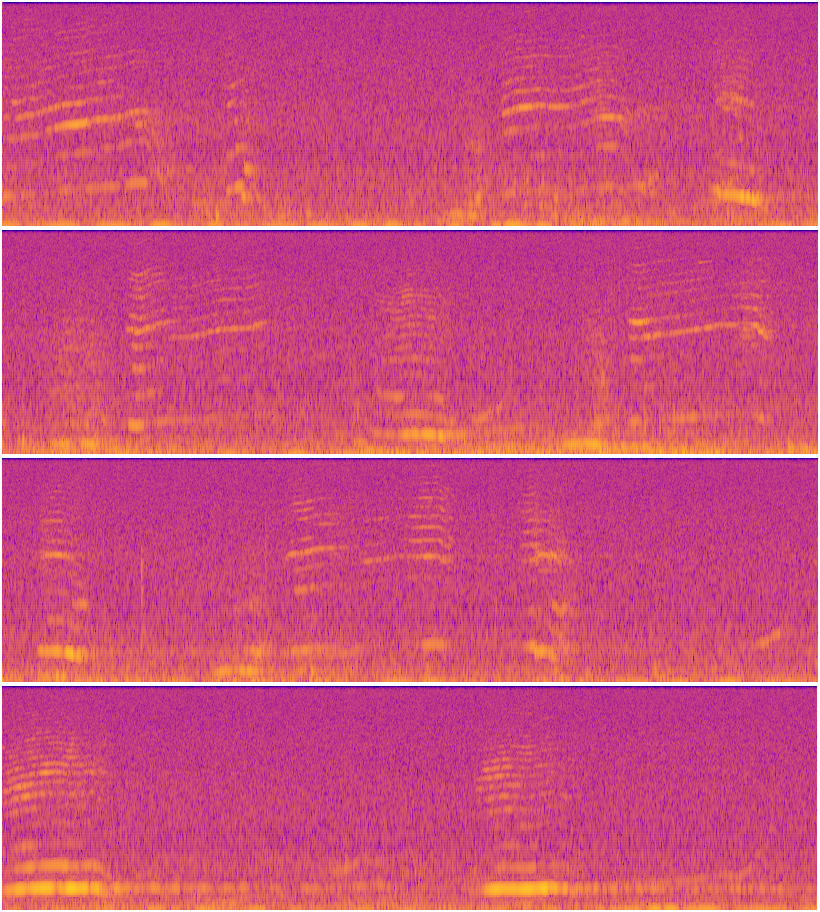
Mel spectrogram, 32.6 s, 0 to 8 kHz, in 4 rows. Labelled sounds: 0.0	1.5	humpback whale, 0.93 to 5.5 kHz
5.0	6.3	humpback whale, 1.4 to 3.9 kHz
7.1	7.5	humpback whale, 0.80 to 2.3 kHz
9.4	10.8	humpback whale, 0.80 to 4.8 kHz
11.9	12.5	humpback whale, 0.80 to 3.3 kHz
14.4	15.9	humpback whale, 1.7 to 5.4 kHz
16.7	17.1	humpback whale, 1.9 to 3.4 kHz
19.1	22.0	humpback whale, 1.2 to 5.7 kHz
24.4	25.3	humpback whale, 0.80 to 4.0 kHz
29.2	29.8	humpback whale, 1.3 to 3.5 kHz

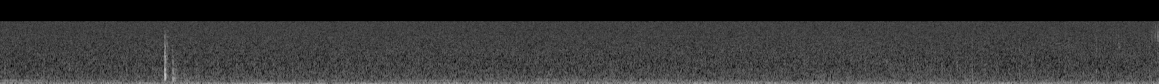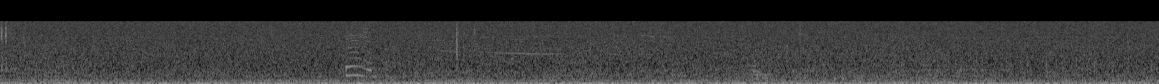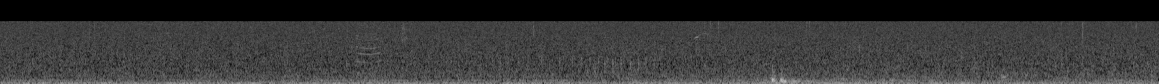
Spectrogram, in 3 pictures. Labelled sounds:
16.5	17.0	Risso's dolphin, 1.5 to 1.7 kHz
26.7	27.0	Risso's dolphin, 1.5 to 2.3 kHz

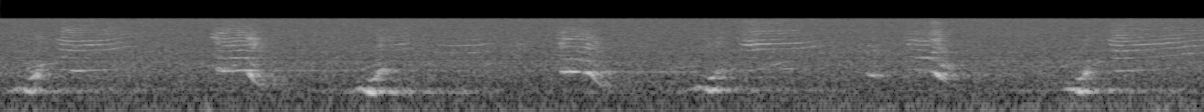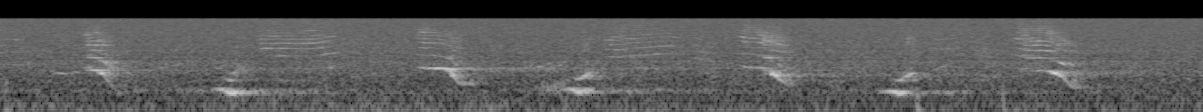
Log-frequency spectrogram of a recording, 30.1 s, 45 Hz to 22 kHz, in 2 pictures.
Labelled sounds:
0.7	1.6	humpback whale, 1.3 to 2.6 kHz
2.7	3.3	humpback whale, 0.83 to 2.8 kHz
4.9	6.2	humpback whale, 1.7 to 2.1 kHz
6.9	7.5	humpback whale, 0.80 to 2.7 kHz
9.2	10.2	humpback whale, 1.3 to 6.5 kHz
11.3	11.7	humpback whale, 0.80 to 2.5 kHz
13.8	15.1	humpback whale, 0.83 to 4.8 kHz
16.1	16.5	humpback whale, 1.7 to 3.7 kHz
18.3	19.3	humpback whale, 1.0 to 3.1 kHz
20.3	20.5	humpback whale, 2.0 to 4.3 kHz
22.6	23.5	humpback whale, 0.90 to 5.3 kHz
23.9	24.8	humpback whale, 0.83 to 2.9 kHz
27.8	28.5	humpback whale, 0.83 to 5.0 kHz

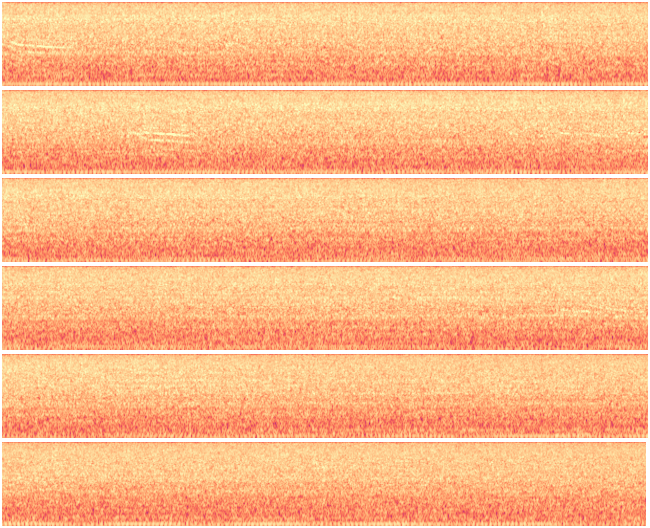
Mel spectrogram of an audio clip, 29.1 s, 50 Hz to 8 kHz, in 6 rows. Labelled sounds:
0.0	0.4	killer whale, Bigg's (transient), 0.86 to 2.0 kHz
5.8	6.3	killer whale, Bigg's (transient), 0.67 to 2.4 kHz

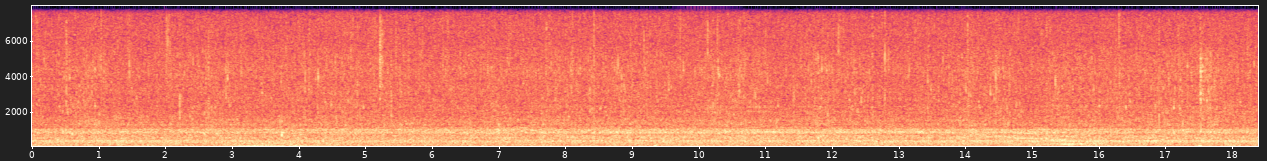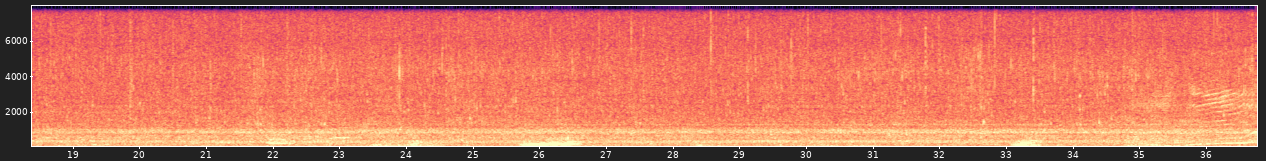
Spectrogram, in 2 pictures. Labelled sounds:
35.9	36.6	humpback whale, 1.8 to 3.3 kHz

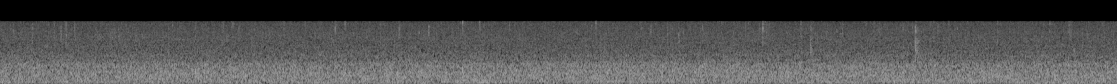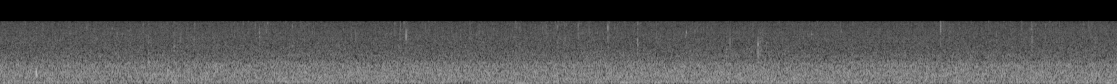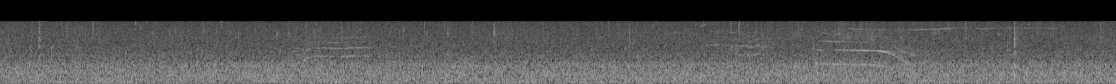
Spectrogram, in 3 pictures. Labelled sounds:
25.5	26.1	killer whale, Bigg's (transient), 2.0 to 2.2 kHz
29.4	29.7	killer whale, Bigg's (transient), 4.8 to 5.0 kHz
30.5	32.0	killer whale, Bigg's (transient), 1.0 to 5.7 kHz
32.3	32.9	killer whale, Bigg's (transient), 5.3 to 5.8 kHz

